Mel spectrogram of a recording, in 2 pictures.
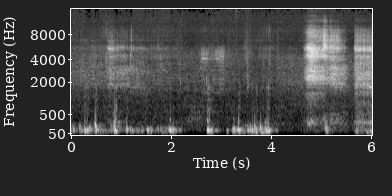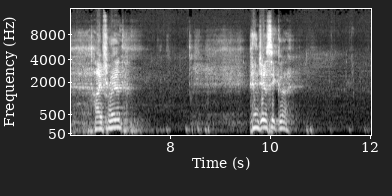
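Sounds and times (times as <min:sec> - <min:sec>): microphone handling thumps: 0:00.0 - 0:04.2.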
